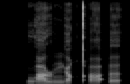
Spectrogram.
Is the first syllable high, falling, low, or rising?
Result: falling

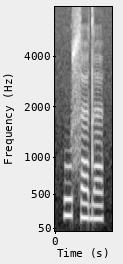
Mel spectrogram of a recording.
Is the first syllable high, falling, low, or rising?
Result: low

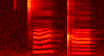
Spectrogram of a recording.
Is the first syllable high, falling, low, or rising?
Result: rising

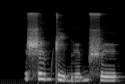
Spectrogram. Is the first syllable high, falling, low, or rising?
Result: high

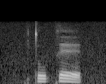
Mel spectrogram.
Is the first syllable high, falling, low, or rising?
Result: high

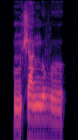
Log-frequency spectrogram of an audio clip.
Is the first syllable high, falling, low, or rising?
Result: low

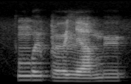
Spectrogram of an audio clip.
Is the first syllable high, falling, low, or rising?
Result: high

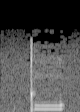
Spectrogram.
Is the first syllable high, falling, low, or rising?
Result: low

